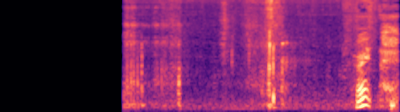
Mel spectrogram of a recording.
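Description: Dead silence for just over a second, then faint garage room noise with a few light knocks or clicks, and a man's voice saying "Alright" near the end.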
